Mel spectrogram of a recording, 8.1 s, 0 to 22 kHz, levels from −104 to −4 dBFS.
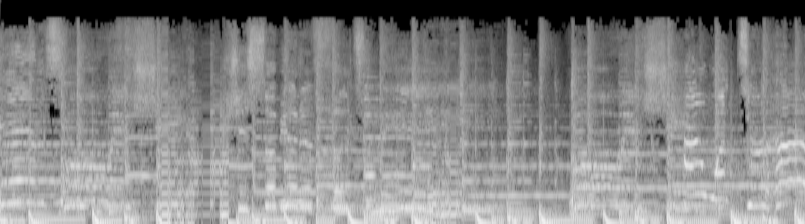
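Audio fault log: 1.61–2.28 s and 4.33–4.64 s, robotic sound from repeated short buffers: the sound becomes a rigid, metallic 188 Hz buzz, likely from repeating a roughly 5.3 ms chunk for most of each span while fresh audio is skipped. Unlike dropouts, there's no silence, just a buzz at a fixed rate.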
